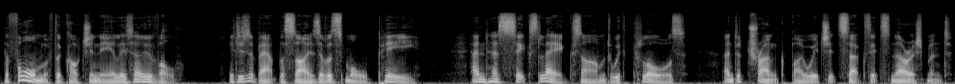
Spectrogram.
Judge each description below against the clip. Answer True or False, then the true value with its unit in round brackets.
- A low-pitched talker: True (95 Hz)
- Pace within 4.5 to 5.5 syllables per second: True (4.7 syllables/s)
